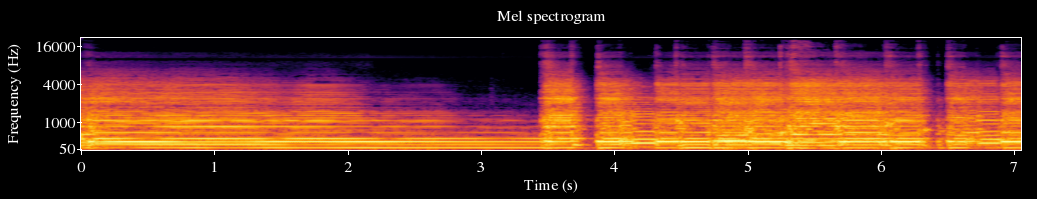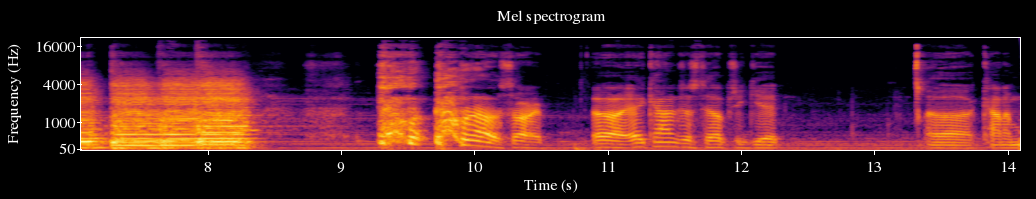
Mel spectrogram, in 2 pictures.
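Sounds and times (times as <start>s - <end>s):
distorted electric guitar chords: 0.0s - 8.5s.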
